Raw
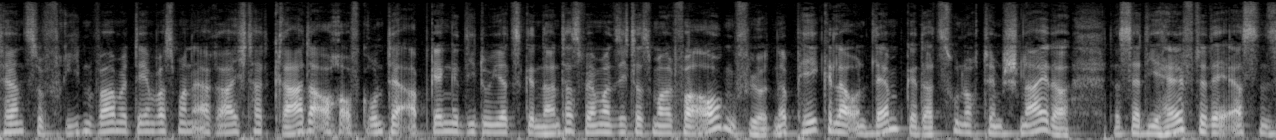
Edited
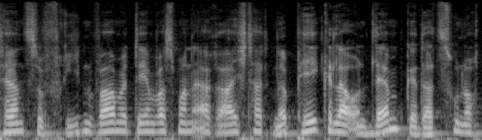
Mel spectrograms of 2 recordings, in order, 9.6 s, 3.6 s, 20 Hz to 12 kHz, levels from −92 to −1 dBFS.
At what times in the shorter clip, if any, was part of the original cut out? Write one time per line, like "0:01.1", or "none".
0:02.0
